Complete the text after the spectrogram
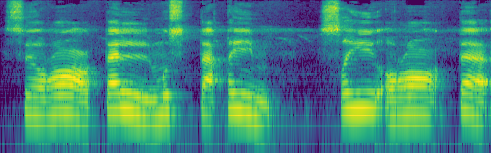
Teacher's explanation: सौ भी मोटा है और तौ भी हमने पढ़े मोटा है ना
